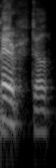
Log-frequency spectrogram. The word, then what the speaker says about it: Perchta: Frau Perchta? Perchta.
